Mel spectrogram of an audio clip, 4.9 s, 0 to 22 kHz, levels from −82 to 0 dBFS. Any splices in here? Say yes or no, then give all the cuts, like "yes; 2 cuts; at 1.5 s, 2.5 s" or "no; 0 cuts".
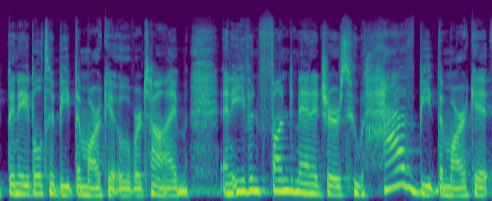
no; 0 cuts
